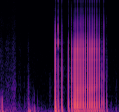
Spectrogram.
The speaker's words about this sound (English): Wow. I got a weird fart. My diet change is fucking with me. That was an audio shart. That smells poor. Yeah, that's not good. That's not a good smell.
